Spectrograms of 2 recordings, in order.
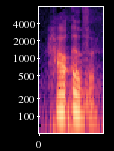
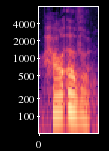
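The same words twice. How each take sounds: The two takes are said the same way.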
